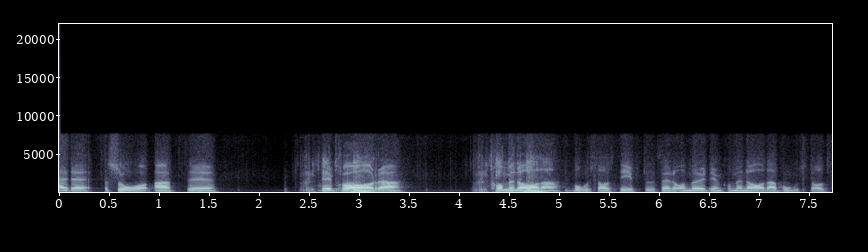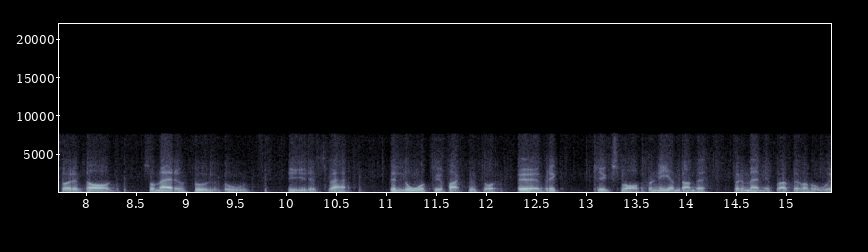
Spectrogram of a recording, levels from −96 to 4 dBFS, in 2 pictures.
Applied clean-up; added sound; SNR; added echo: neural mask model RNNoise.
